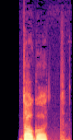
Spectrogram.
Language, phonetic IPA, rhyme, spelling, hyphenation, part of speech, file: Hungarian, [ˈdɒɡɒtː], -ɒtː, dagadt, da‧gadt, verb / adjective, Hu-dagadt.ogg
- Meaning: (verb) 1. third-person singular indicative past indefinite of dagad 2. past participle of dagad; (adjective) 1. swollen 2. fat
